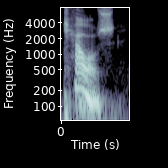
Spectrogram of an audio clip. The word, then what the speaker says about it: telos: The word end here is a Greek word pronounced telos, T-E-L-O-S.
